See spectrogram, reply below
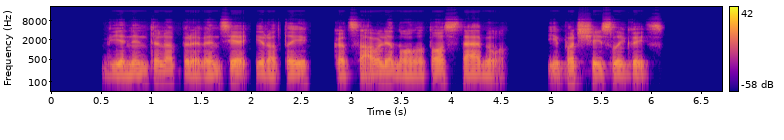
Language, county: Lithuanian, Klaipėda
